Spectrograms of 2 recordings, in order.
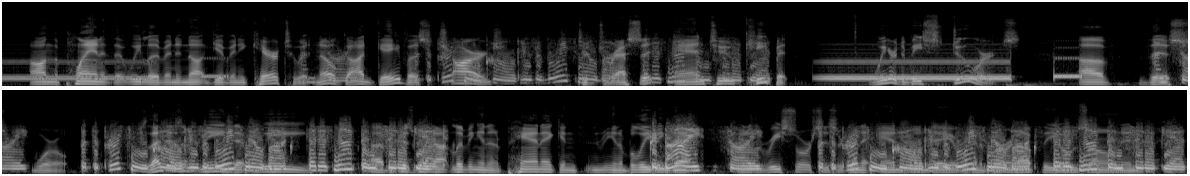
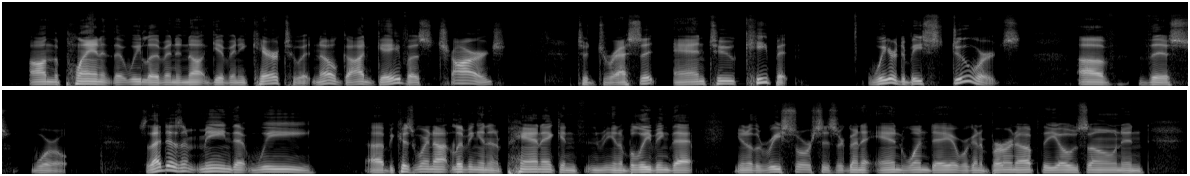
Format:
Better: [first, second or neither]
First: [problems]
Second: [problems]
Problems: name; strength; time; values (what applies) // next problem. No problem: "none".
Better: second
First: alarms or sirens; very loud; throughout; 3 dB above the speech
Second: none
